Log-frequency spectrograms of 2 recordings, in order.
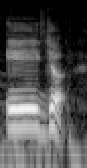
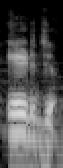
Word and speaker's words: edge: यहाँ पे एज, नहीं तो कोई कोई बोलेंगे एड्ज, एड्ज, एड्ज नहीं बोलना है, क्योंकि जी के पहले डी आया है, जी के पहले कौन आया है, डी, जिसका हमें बिल्कुल ही प्रोनाउंस करना नहीं है, इसलिए यहाँ पे हम एज बोलेंगे, सीधा सीधा एज।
